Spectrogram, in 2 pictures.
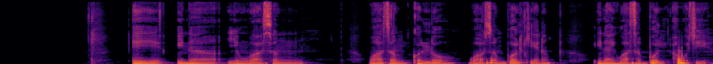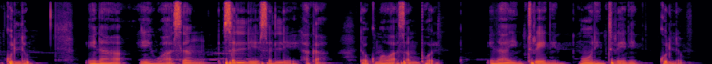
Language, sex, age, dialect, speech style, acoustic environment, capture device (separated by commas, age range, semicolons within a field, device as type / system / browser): Hausa, male, 25-34, Nigeria - Kano, happy, silence, mobile / Linux / Chrome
